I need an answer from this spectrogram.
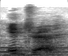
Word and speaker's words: Hydra: are in Greek so here the spelling looks like Hydra they pronounce it more like idra Santorini is actually Sarah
